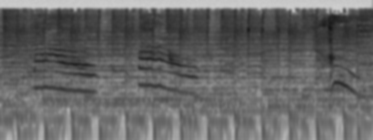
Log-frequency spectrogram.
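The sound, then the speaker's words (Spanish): A person imitates a cat meowing: a few drawn-out, wavering meows rise and fall over a steady, rhythmic musical beat. The meows come in separate bursts, with a shorter sliding call near the end. “Tú hablas con los gatos, yo hablo como gato.”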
